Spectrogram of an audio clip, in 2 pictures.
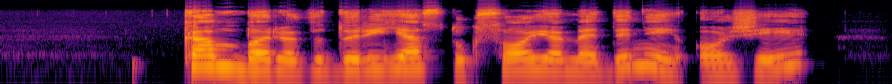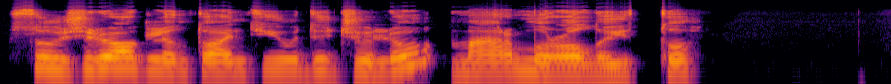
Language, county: Lithuanian, Tauragė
